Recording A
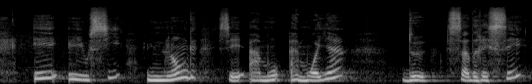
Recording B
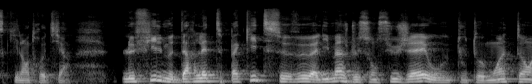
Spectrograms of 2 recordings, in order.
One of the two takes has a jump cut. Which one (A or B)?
B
